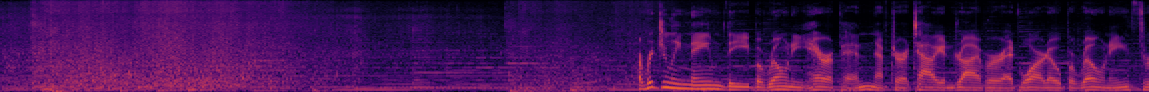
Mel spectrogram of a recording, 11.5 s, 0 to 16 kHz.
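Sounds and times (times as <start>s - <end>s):
ocean waves crashing against rocks at the foot of a 100-meter drop: 0.0s - 4.2s, 5.0s - 6.8s
speech: 6.4s - 11.4s.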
